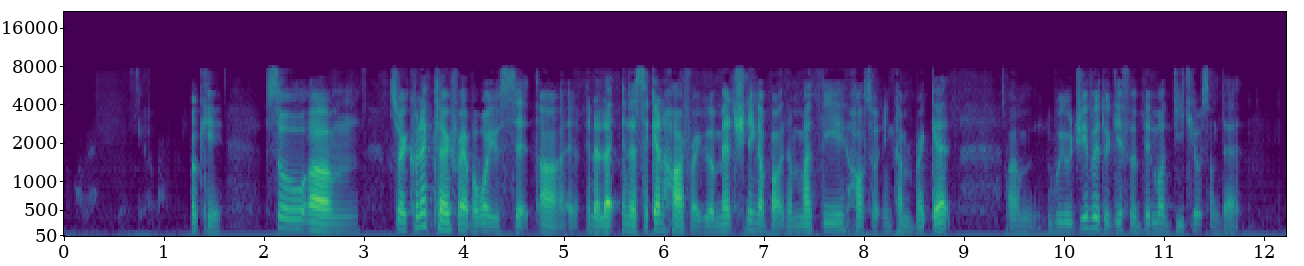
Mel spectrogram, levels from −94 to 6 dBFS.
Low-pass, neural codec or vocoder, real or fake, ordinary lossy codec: none; codec, 16 kHz, 2 kbps, X-Codec, WavLM features, trained on Multilingual LibriSpeech; fake; none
